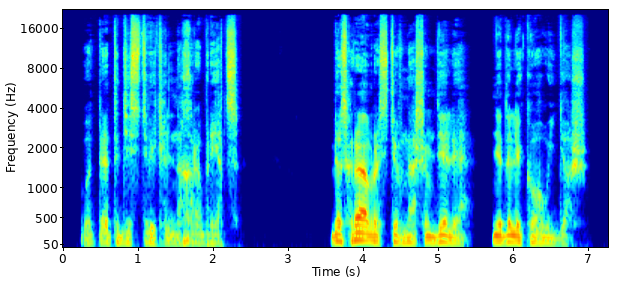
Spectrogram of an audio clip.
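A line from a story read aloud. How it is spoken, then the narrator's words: Muttering. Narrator (Russian): Пенруф пробормотал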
